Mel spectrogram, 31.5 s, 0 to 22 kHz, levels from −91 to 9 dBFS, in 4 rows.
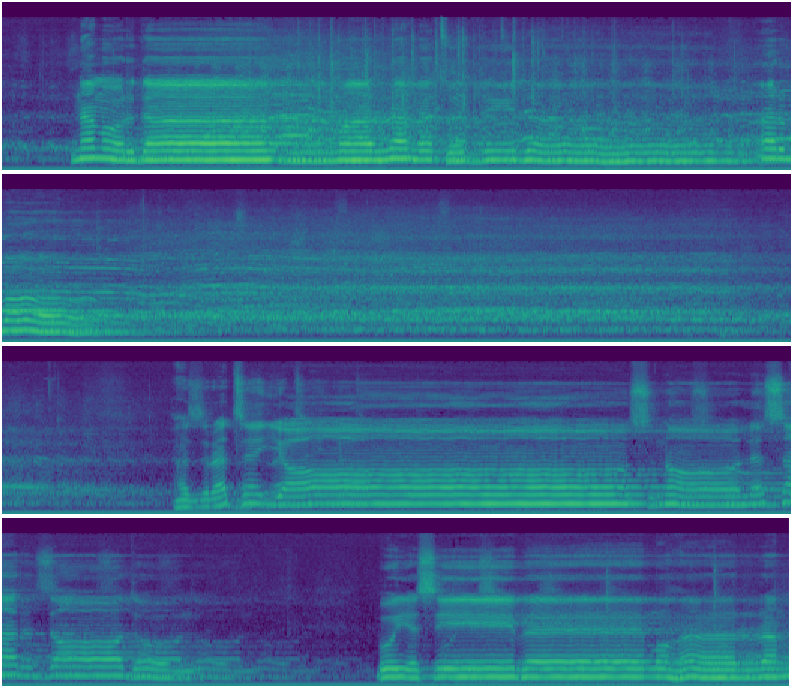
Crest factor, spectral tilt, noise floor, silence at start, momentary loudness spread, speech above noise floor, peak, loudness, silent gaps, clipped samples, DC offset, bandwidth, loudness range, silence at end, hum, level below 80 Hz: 20 dB; -4.5 dB/octave; -58 dBFS; 0 s; 14 LU; 33 dB; -6 dBFS; -26 LUFS; none; under 0.1%; 0.4%; 16 kHz; 13 LU; 0 s; none; -70 dBFS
